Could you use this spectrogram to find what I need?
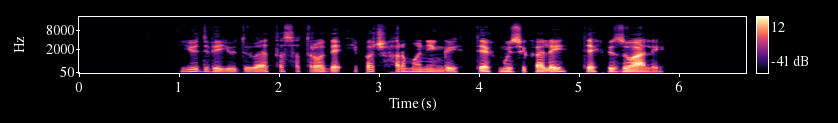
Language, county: Lithuanian, Klaipėda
